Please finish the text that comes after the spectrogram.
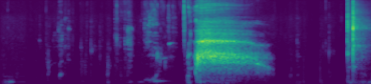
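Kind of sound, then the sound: human body sound, sipping water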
